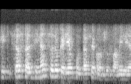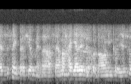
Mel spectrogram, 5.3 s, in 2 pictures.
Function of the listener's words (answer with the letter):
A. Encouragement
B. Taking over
A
